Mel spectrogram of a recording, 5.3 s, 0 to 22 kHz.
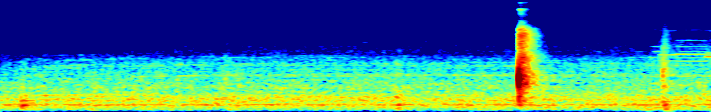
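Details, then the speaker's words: iCharger being connected with loud bench power supply fan hissing; one sharp pop as the lead connects, normal inrush spark at 50 volts. "The pop is because it's 50 volts. That's the pop that you hear that."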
